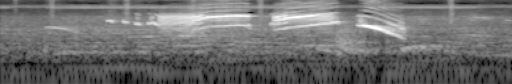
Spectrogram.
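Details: Common iora in full song to stir up rival ioras: a soft rising whistle, a few ticks, two loud buzzy notes laced with whistles, then a steep falling whistle.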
